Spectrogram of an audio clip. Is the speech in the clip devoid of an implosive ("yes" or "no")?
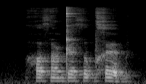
yes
